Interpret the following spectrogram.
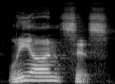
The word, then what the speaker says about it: Leonsis: Wizards owner Ted leonis I want to say his name is Lee Leon sis Leon says there you go Ted leonsis is one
